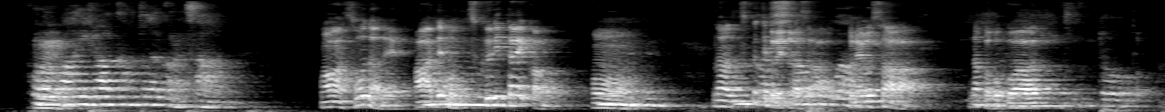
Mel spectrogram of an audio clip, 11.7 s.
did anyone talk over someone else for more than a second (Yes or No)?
Yes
